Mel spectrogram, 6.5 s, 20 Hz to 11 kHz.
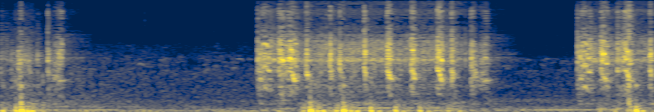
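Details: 2002 Yamaha V-Star 650, newly bought, possibly needing a full tune-up, on choke, rusty gas tank; repeated starter bursts with ragged uneven firing that won't settle into a steady run. Hard starting, owner suspects flooding.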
